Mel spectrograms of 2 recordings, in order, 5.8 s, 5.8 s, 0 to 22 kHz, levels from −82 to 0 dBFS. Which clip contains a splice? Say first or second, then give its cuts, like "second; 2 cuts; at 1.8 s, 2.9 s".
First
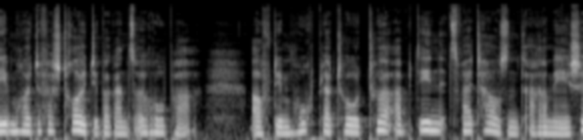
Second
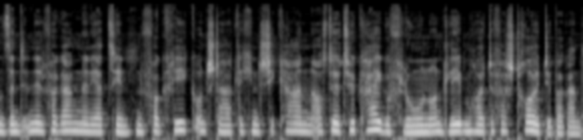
first; 1 cut; at 4.5 s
